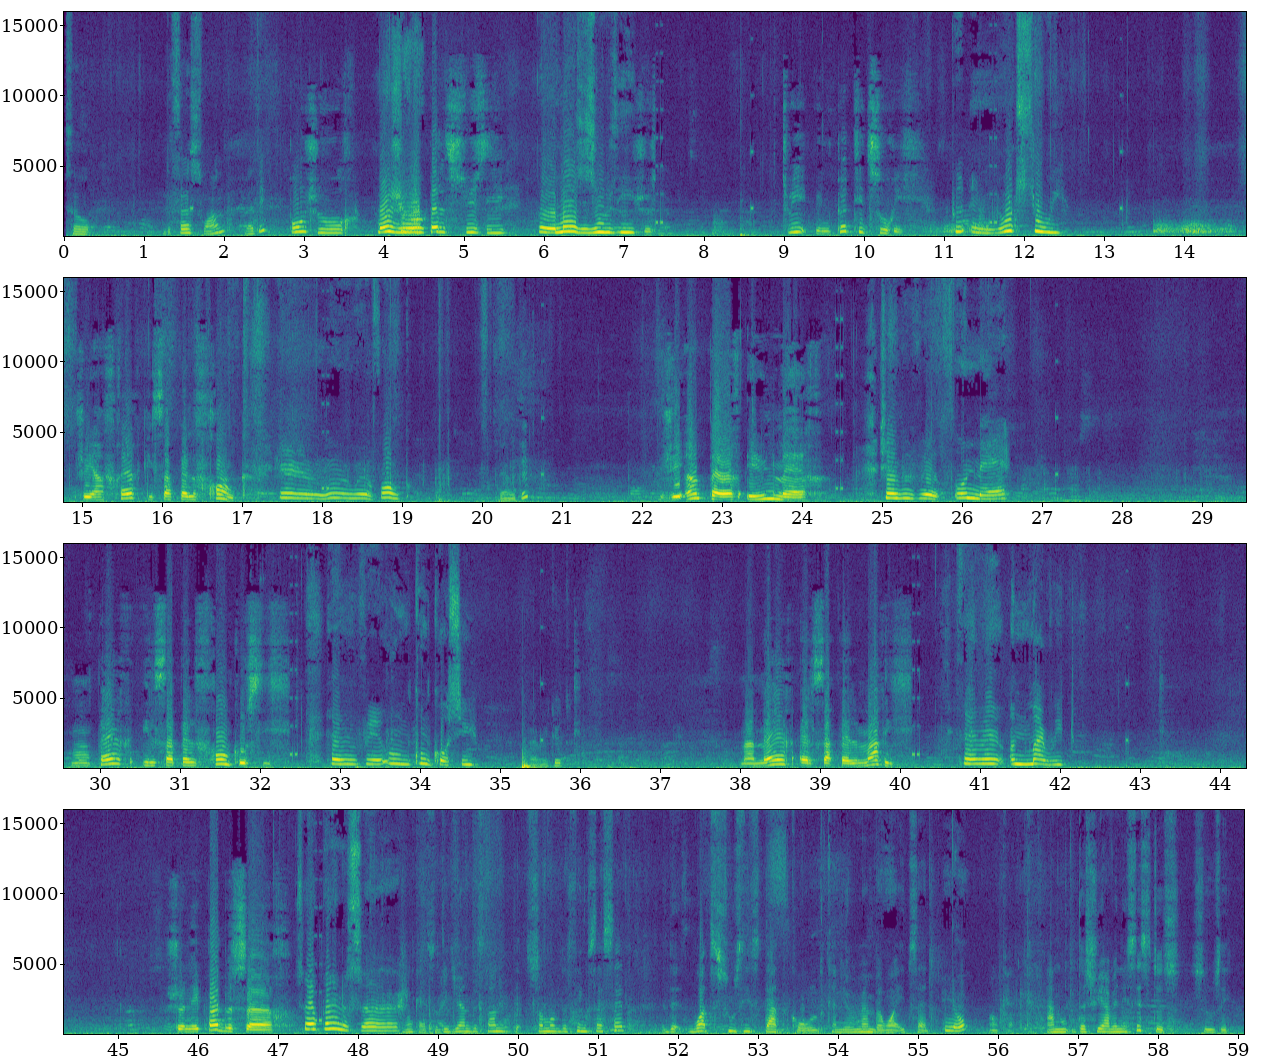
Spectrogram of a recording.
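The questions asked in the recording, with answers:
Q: What Susie's dad called? Can you remember what it said?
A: Franck

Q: And does she have any sisters, Susie?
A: No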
